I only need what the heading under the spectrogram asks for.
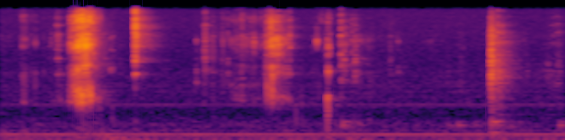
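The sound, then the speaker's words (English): Crisp crunching as a crunchy cheese ball is bitten and chewed, a loud first bite followed by several sharper crunches at irregular intervals, with no talking. “ASMR crunchy.”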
